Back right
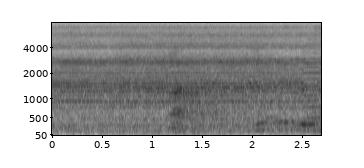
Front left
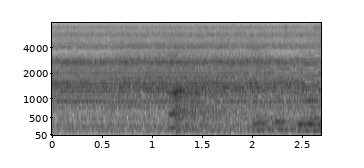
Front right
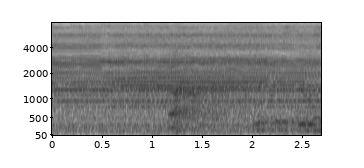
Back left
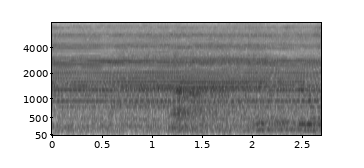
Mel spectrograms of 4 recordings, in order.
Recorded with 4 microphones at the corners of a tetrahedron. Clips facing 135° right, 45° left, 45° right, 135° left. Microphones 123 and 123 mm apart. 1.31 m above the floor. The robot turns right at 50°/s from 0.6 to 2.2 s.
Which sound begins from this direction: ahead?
A man speaking, at 1.1 s.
